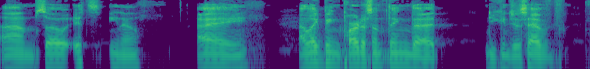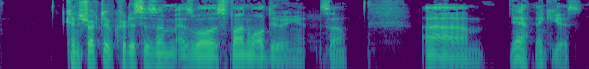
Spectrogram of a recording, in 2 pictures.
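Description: Guy cohosting a gaming podcast, kinda low voice, dry sound, keeps cracking up mid-sentence. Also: a little slow, a little mellow, no echo. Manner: laughs often mid-sentence, rambling. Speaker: podcast co-host. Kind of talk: casual chat.

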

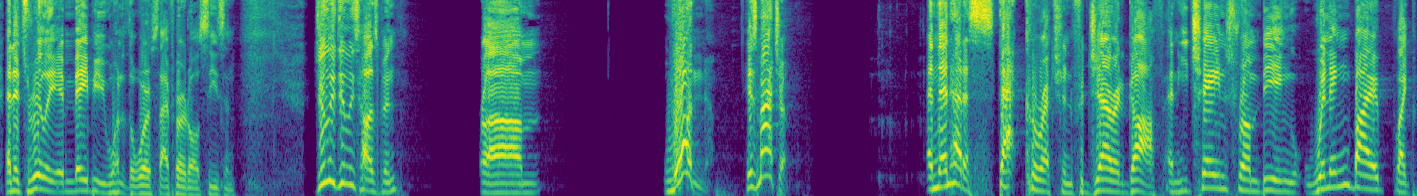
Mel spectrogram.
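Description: A man's voice: fairly high pitch, unhurried, pauses often, no echo. A young man hosting a fantasy sports radio show, chatting casually and animatedly while opening gifts. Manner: animated, exclaiming, talks with mouth full.

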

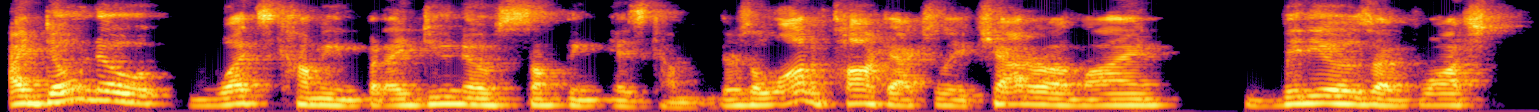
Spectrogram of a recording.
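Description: A man speaking to his online viewers in an earnest, preacher-like monologue, with emphatic, deliberate phrasing. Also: mid-range voice, animated. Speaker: online show host. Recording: echoey room, flawed stream audio.

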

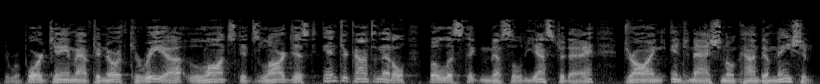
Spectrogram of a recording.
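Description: A man's voice: sits low, a bit bright, breathy edge. A man reading scripted headlines as a radio newsreader.

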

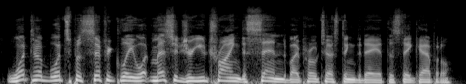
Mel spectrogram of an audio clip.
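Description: A man's voice: on the high side, quick pace, a little mellow, dry recording, studio quality. Opinionated talk radio host man. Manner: conversational, opinionated, keeps the interview moving.

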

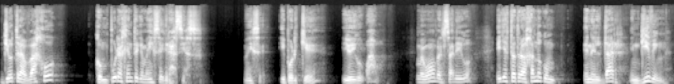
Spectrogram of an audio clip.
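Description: Man, from Chile, 40s, startup founder, interview guest, animated storytelling, expressive, loud bursts and soft asides. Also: medium pitch, moderate pace, slightly rough. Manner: expressive, swings between loud bursts and soft asides, mixes in English phrases.

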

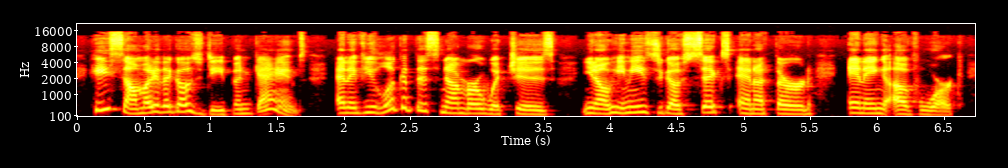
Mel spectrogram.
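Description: A woman co-hosting a sports betting show, giving picks in a confident, playful, conversational way. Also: mid-range voice. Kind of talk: casual betting tips and banter.

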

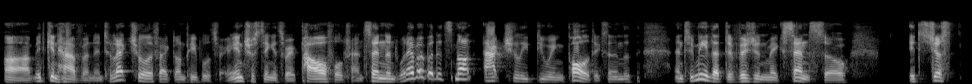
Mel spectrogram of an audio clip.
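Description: Speaking fast with big swings in pitch, this Greek-raised podcast guest has a bright, forceful mid-range voice. He's blunt and profane in the casual interview, full of ums and false starts. There's no echo, though the dry recording sounds slightly muffled.

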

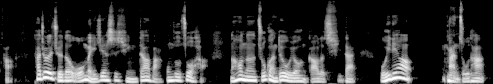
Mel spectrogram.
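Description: A middle-aged Taiwanese man co-hosts a podcast, telling a casual career story in Taiwanese-accented Mandarin and often pausing on fillers. His voice is warm and medium-pitched with big pitch swings.

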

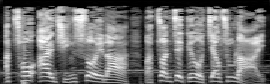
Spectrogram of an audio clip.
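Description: A man's voice: fairly high pitch, very animated, a bit bright, soft background music. A man voicing a sleazy, taunting male street thug, mocking and threatening. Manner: jeering, drawn-out mocking taunts.

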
